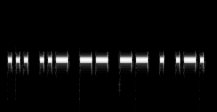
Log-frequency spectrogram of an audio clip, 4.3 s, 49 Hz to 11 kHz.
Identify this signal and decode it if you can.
Morse code, heard as a keyed tone, about 15 wpm, 610 Hz. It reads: SUMMER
